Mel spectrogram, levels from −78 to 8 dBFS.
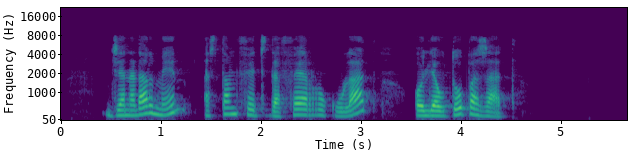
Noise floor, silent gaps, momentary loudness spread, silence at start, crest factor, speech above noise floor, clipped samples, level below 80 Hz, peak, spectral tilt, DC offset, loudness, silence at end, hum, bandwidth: -86 dBFS; none; 10 LU; 0.45 s; 20 dB; 63 dB; under 0.1%; -66 dBFS; -4 dBFS; -6 dB/octave; under 0.1%; -23 LUFS; 1.25 s; none; 8.2 kHz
